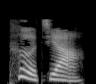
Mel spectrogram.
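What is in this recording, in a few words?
"特价", Mandarin Chinese; hsk; chinese-flashcards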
